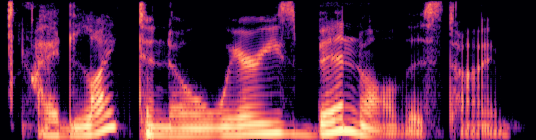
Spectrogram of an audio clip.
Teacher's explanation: we can get rid of the H because the pronouns he, him, his, her, you can get rid of it and then you can connect the vowel, the consonant before it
